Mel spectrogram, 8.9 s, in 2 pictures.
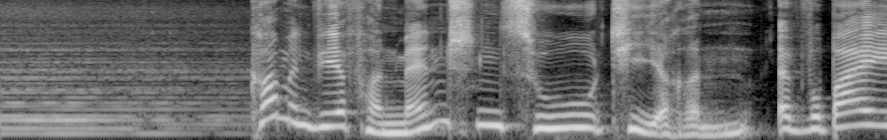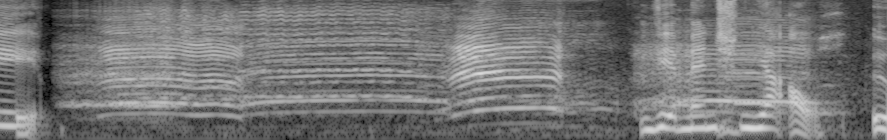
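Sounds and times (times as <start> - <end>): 
speech: 1.4 - 5.2, 7.6 - 8.8
sheep at a convent bleating: 4.7 - 8.6.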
